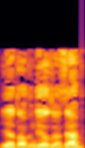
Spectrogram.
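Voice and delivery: usual speaking voice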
